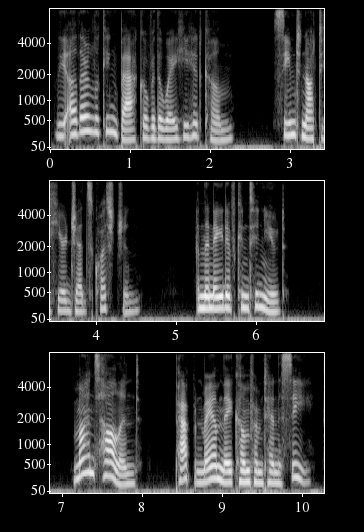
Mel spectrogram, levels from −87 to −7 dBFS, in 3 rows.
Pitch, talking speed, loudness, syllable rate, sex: 205 Hz, 170 wpm, -21 LUFS, 5.4 syllables/s, female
